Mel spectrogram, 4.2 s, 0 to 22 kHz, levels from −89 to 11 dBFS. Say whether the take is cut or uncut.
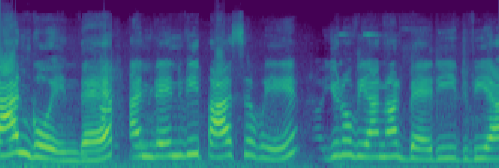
cut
